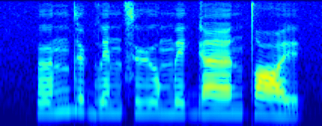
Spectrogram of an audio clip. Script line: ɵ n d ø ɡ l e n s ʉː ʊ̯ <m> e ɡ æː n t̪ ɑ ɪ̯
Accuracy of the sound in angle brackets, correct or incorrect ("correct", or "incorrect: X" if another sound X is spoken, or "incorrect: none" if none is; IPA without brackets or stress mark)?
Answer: correct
